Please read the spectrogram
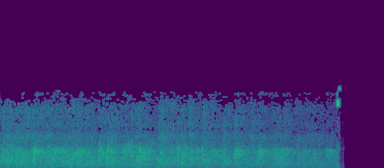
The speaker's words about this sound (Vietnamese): Các cháu hãy dành tràng pháo tay để khen chính mình.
